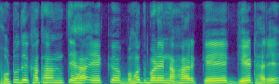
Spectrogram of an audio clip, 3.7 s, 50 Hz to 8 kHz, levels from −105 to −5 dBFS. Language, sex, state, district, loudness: Chhattisgarhi, male, Chhattisgarh, Rajnandgaon, -15 LUFS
